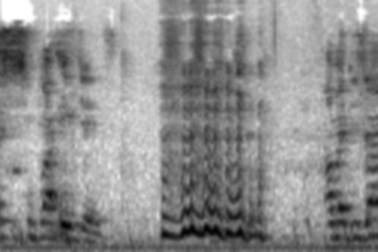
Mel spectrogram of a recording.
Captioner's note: laughing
